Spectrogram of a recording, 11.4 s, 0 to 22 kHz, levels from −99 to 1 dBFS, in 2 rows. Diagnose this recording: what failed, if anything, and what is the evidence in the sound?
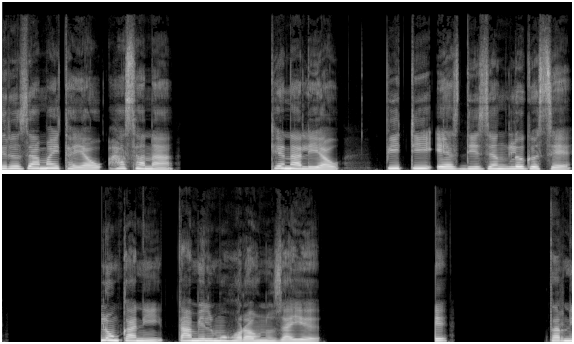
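The failure is at playback: a clipped start after a pause, where the output device dozes off in short gaps and misses the start of what follows. Each time the speech resumes after a pause of only about 0.4 to 0.5 s, roughly 0.57 to 0.65 s of sound goes missing: 2.13–2.70 s, 6.07–6.70 s (right after "टी एस डीजों लोगोसे"), 9.39–10.04 s and 10.56–11.13 s. Speech snaps in abruptly, already too late.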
